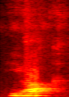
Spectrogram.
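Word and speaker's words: yolk: যেমন এই যেটা এ এল কে আগে ভাইল আছে এ, তাহলে এটা এল সাইলেন্ট হয়ে যাবে, অর্থাৎ এটা হবে টক, অনুরূপভাবে এটা হবে চক, ওয়াক, ইয়ক, ফক।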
